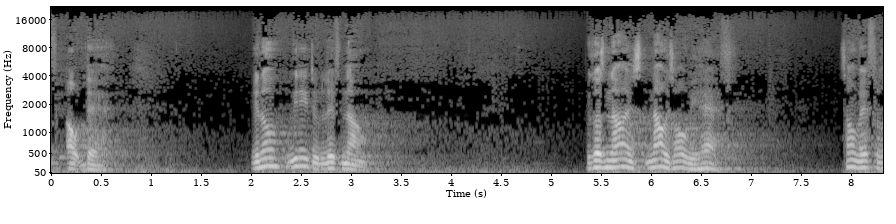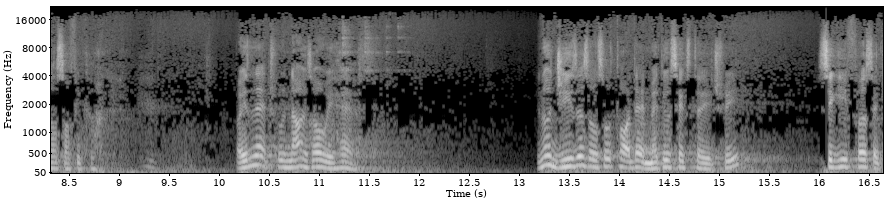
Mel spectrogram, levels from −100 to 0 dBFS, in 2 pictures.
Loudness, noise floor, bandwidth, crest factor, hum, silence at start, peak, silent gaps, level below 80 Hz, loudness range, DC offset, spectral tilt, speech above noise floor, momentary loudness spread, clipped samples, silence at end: -22 LUFS; -58 dBFS; over 20 kHz; 26 dB; none; 0 s; 0 dBFS; none; -46 dBFS; 5 LU; under 0.1%; -3.5 dB/octave; 36 dB; 23 LU; under 0.1%; 0 s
